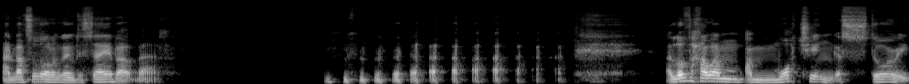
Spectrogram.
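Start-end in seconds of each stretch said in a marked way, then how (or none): 3.3-5.2 long staccato chuckle; soft rolling run of ha-ha-ha; laughing. Real, not acted. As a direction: laugh it out in a falling string. Laughs alone after a remark.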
